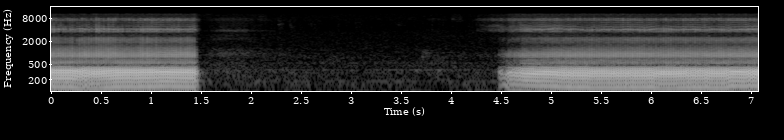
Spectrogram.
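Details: Loud, continuous rattling snore on breathing in, a quiet pause of about three seconds, then the snore resumes; a female bulldog snoring, described as mild compared with her usual snoring.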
